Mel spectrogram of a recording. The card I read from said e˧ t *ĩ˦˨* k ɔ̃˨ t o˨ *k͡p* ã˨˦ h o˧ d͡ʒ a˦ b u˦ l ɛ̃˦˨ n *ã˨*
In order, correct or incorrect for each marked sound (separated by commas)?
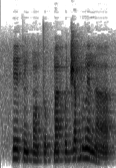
incorrect, correct, correct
